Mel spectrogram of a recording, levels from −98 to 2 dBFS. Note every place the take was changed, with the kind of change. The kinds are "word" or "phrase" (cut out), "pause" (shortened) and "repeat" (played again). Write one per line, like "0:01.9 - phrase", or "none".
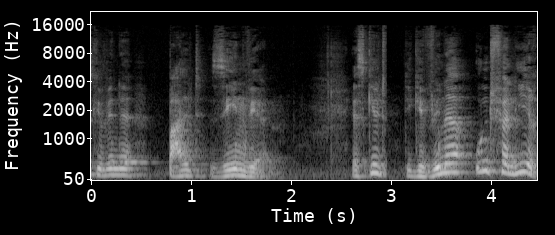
0:03.0 - word

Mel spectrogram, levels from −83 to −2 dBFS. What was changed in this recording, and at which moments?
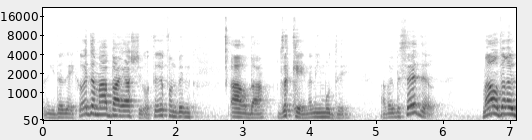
none

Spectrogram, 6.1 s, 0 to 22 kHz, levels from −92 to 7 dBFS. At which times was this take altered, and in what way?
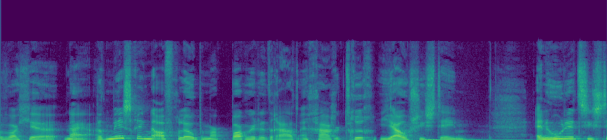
0:00.9 - word
0:02.0 - word
0:02.4 - word
0:02.9 - word
0:03.3 - word
0:03.7 - word

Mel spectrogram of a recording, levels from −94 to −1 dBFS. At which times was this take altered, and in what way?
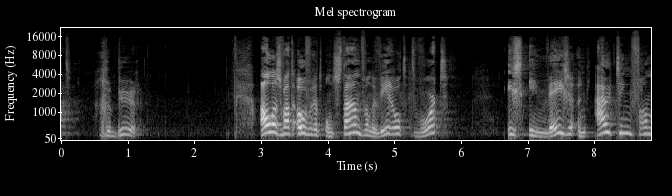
0:05.2 - word

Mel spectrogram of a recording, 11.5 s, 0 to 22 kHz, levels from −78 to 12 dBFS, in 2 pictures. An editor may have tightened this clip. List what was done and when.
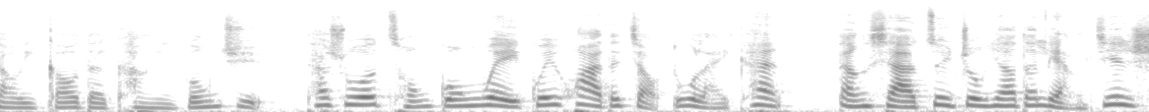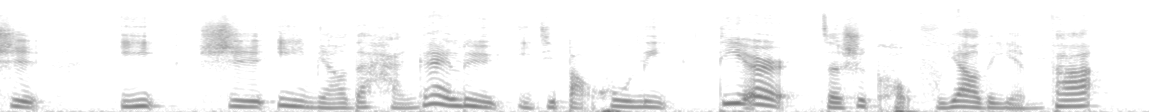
none

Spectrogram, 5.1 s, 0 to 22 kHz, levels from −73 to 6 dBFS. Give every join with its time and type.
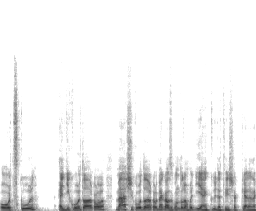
0:02.2 - pause

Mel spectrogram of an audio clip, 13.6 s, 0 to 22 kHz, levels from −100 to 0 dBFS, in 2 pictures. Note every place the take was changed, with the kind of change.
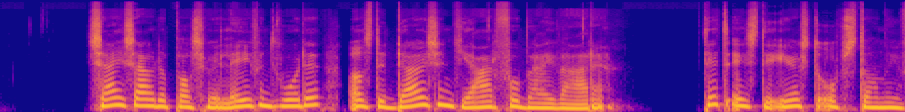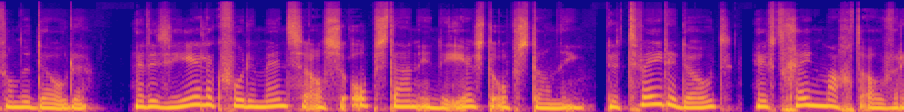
0:02.5 - pause
0:04.9 - pause
0:07.7 - pause
0:11.2 - pause
0:12.3 - pause

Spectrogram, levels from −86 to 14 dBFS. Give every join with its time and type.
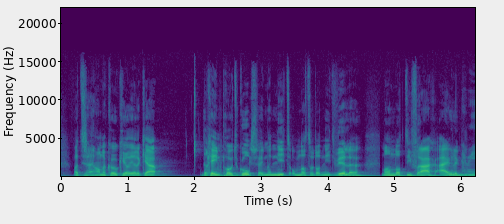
0:02.2 - word
0:02.8 - word
0:04.8 - pause

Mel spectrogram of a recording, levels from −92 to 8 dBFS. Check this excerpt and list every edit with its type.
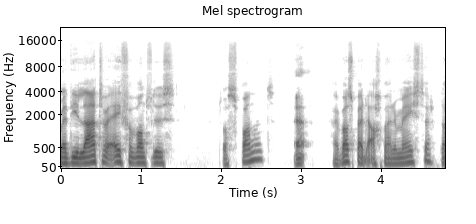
0:01.1 - phrase

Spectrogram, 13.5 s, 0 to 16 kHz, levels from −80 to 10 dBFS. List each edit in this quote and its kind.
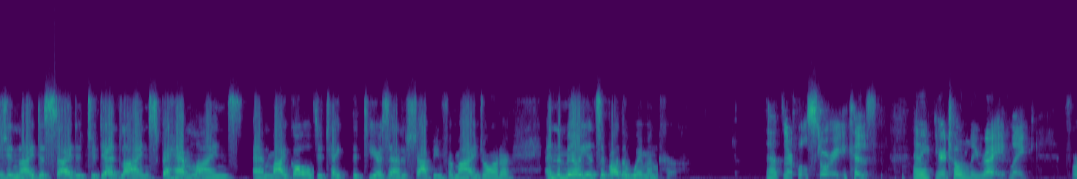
0:01.2 - word
0:03.9 - word
0:08.2 - word
0:09.9 - word

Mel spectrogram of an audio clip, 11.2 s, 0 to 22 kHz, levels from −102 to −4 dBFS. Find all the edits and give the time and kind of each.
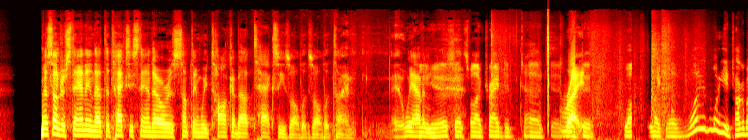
0:04.6 - repeat
0:07.1 - phrase

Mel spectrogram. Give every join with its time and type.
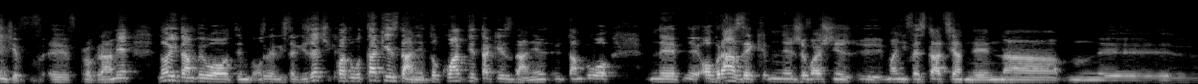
0:02.6 - word
0:03.3 - word
0:09.6 - word

